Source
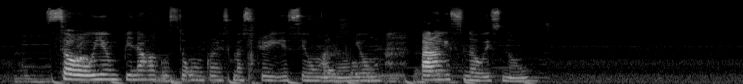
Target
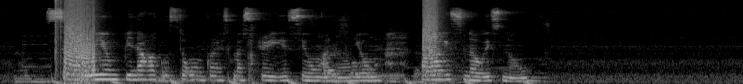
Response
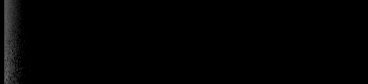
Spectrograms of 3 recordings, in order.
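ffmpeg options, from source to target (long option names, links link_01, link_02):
-filter_complex "[0:a]bandreject=frequency=50:width_type=h:width=6,bandreject=frequency=100:width_type=h:width=6,bandreject=frequency=150:width_type=h:width=6,bandreject=frequency=200:width_type=h:width=6,bandreject=frequency=250:width_type=h:width=6,aeval=exprs='(mod(8.91*val(0)+1,2)-1)/8.91':channel_layout=same,asplit=2[link_01][link_02];[1:a]atrim=start_sample=2205,highshelf=frequency=7200:gain=9[link_03];[link_02][link_03]afir=irnorm=-1:irlink=0,volume=-16dB[link_04];[link_01][link_04]amix=inputs=2:normalize=0,volume=2.5dB"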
